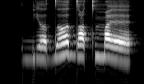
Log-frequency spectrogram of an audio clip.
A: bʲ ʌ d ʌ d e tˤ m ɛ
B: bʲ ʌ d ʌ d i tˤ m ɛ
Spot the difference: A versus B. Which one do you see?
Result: A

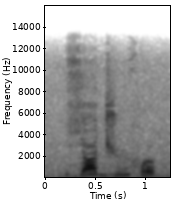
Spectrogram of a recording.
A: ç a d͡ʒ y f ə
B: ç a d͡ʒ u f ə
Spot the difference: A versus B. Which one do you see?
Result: A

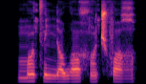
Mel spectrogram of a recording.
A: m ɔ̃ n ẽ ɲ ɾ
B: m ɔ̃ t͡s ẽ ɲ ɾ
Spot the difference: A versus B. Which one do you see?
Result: B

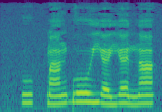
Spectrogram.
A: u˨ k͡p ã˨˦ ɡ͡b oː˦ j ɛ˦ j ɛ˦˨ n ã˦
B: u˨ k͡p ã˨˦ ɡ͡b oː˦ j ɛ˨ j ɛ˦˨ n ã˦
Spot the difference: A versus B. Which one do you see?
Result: B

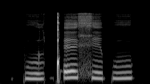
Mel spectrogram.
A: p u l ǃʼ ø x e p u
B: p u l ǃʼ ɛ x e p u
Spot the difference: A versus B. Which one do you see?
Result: B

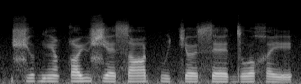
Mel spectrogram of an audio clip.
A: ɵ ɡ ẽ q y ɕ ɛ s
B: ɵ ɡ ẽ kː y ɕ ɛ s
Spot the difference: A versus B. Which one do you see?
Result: A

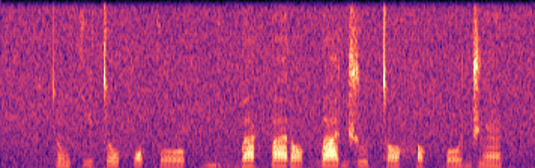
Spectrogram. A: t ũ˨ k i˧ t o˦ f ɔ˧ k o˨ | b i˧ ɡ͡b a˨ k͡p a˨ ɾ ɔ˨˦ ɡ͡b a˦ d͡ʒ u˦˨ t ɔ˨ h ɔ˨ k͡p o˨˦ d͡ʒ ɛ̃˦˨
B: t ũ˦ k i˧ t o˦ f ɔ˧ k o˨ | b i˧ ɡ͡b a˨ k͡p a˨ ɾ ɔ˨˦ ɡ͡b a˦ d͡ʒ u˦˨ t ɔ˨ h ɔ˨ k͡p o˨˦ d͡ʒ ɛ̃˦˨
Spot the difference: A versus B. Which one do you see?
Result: A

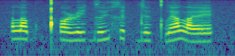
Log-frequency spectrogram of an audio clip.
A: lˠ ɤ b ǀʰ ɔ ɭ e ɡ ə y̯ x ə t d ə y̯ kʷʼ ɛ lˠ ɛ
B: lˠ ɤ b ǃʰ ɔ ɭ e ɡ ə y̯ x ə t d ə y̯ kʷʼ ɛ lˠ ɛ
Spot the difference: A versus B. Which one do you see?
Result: B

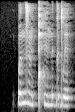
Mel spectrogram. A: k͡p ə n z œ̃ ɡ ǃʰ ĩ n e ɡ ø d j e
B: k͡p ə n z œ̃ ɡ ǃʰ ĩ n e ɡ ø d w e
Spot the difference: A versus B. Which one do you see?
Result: B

